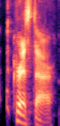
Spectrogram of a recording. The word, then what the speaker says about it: Crystar: no he just said christar like 15 times in the first three seconds of so it's clear it's uh christar for sure um well okay so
